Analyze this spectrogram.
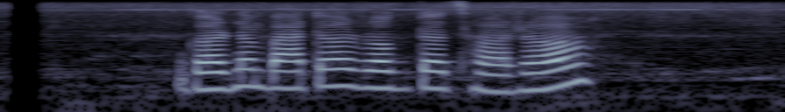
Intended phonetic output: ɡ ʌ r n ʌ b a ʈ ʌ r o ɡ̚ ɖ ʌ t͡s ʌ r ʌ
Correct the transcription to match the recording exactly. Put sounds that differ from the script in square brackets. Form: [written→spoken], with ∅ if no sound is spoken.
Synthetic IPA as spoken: ɡ ʌ r n ʌ b a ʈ ʌ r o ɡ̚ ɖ ʌ [t͡s→t͡sʰ] ʌ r ʌ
